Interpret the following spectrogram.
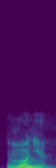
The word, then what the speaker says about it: pneumonia: beginning is pneumonia okay the p is silent pneumonia okay good uh next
